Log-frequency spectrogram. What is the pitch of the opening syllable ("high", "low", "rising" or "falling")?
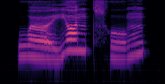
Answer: low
